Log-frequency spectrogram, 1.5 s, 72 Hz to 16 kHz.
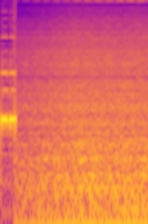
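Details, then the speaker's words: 2001 Cummins 8.3 ISC diesel in an American Coach RV, key on after a fuel filter change: two quick mid-pitched beeps then a low steady rumble; normal key-on warning buzzer while the fuel system primes for 30 seconds. "I'll turn the key on. You hear the beeping. It's a warning buzzer, and we don't want to listen to that for 30 seconds."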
